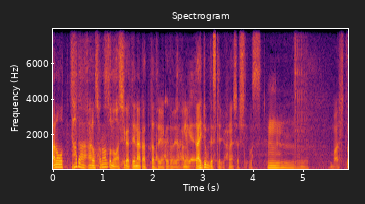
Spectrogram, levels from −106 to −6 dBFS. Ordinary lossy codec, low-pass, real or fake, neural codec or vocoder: none; none; fake; codec, 16 kHz, 0.8 kbps, ZipCodec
